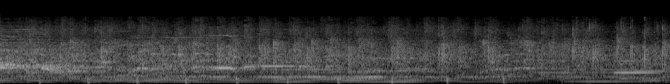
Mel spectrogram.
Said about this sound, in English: Well, give Jesus a big hand clap. Come on, he's why we're here.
